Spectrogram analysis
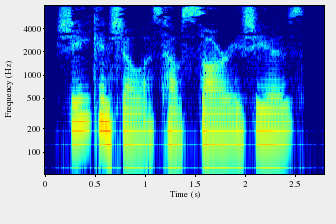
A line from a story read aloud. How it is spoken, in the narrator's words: Cardin drawls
